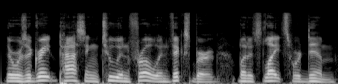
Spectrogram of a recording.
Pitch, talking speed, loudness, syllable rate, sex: 145 Hz, 265 wpm, -17 LUFS, 6.2 syllables/s, male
